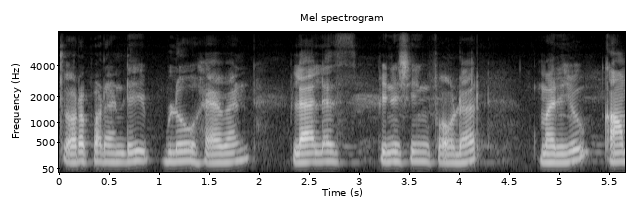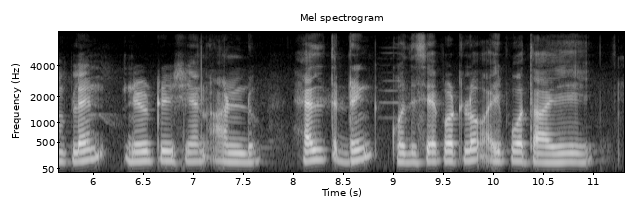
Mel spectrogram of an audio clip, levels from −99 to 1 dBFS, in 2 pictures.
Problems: constant background noise, background conversations at intervals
